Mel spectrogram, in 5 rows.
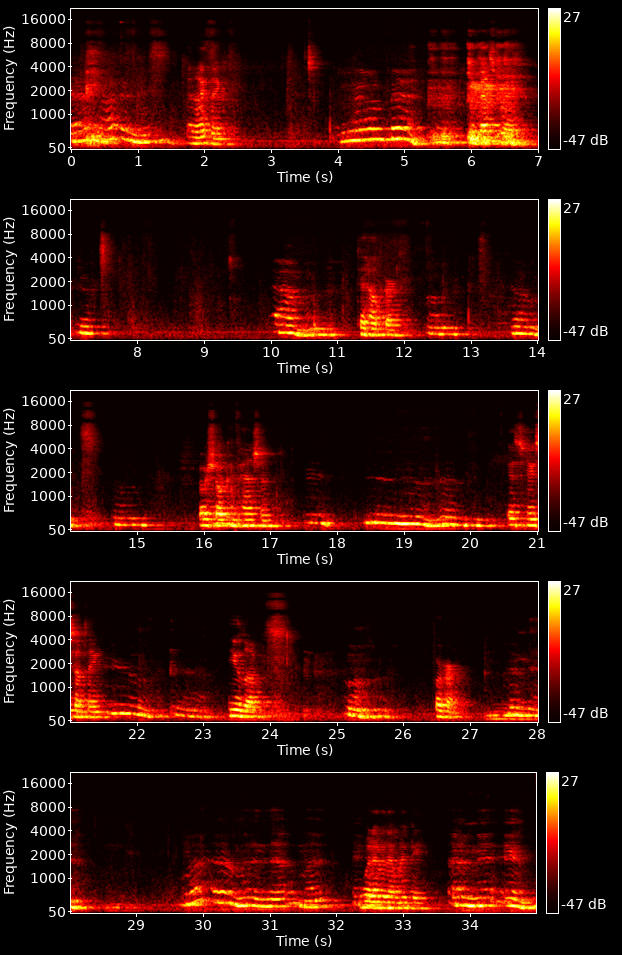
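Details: Retired male pediatrician with ALS diagnosed in late 2021; speech changed over the past two years; jaw trembling is neurologic clonus; his wife interprets his speech; dysarthria due to ALS.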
